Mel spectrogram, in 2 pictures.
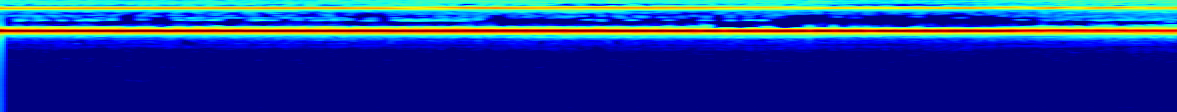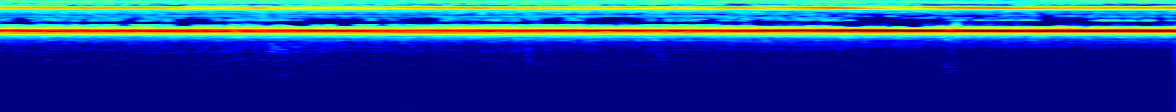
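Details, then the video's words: A natural cricket calling for females at night, as used for trapping: a constant, piercing high trill that holds its pitch without pause, swelling and fading slightly in loudness, over a faint low hum. "Tiếng dế mèn kêu, dế cơm kêu dùng để bẫy dế chuẩn"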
